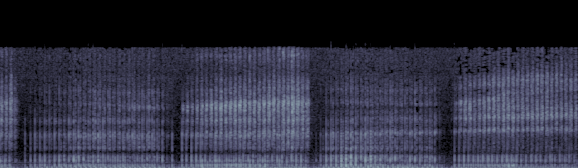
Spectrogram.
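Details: Close-up purring of a domestic cat: dense low buzzing rumble in roughly one-second breaths, pausing briefly between them, steady and unbroken otherwise.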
